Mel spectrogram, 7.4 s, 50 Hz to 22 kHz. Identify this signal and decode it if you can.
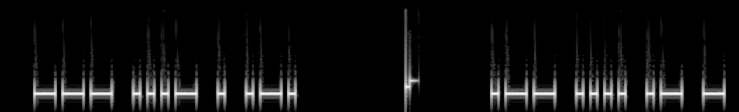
Morse code, heard as a keyed tone, about 17 wpm, 700 Hz. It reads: OVER WHAT
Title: Sets of 2 Words - New Word Drill - 17wpm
